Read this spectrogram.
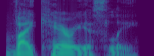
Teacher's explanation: This adverb has 5 syllables, and the stress is on that second syllable,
